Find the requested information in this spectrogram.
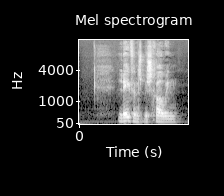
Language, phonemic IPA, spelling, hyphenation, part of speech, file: Dutch, /ˈleːvə(n)s.bəˌsxɑu̯.ɪŋ/, levensbeschouwing, le‧vens‧be‧schou‧wing, noun, Nl-levensbeschouwing.ogg
- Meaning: life stance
